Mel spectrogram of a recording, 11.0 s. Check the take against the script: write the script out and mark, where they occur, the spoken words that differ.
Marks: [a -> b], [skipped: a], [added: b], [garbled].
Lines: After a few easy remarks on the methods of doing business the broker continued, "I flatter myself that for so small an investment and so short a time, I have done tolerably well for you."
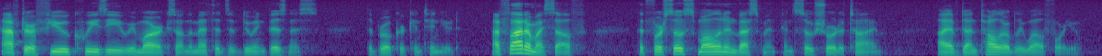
After a few [easy -> queasy] remarks on the methods of doing business the broker continued, "I flatter myself that for so small an investment and so short a time, I have done tolerably well for you."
